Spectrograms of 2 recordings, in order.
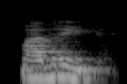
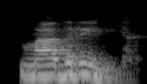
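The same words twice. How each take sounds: First: The final D is pronounced the Catalan way. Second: The same.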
